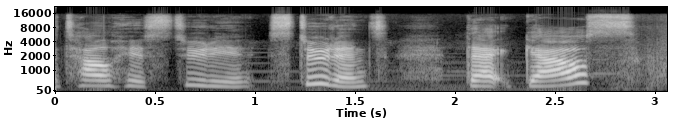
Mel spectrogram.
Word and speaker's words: Gauss: gause is pronounced fred goose or fred gauze someone once even called him fred gass fred used to tell his studio students that gauss rhymes with mouse one of his students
